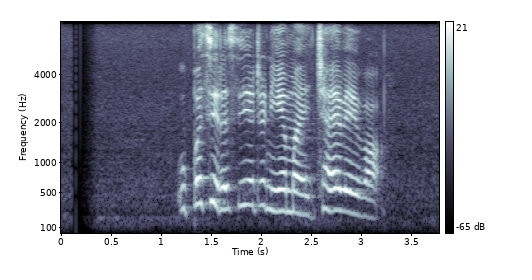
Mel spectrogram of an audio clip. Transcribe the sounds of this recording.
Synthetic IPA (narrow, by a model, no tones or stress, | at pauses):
upəsiɾɐsijɐʈənijɐmajt͡ʃɐjɐʋeːʋaː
